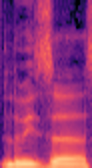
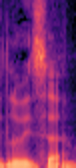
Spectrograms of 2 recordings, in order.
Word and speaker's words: Luisa: Normally, I used to say Luis, which is more English, I guess. And Wolfgang just told me that I should say Luisa, which is very similar to the Portuguese pronunciation, which is Luisa.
